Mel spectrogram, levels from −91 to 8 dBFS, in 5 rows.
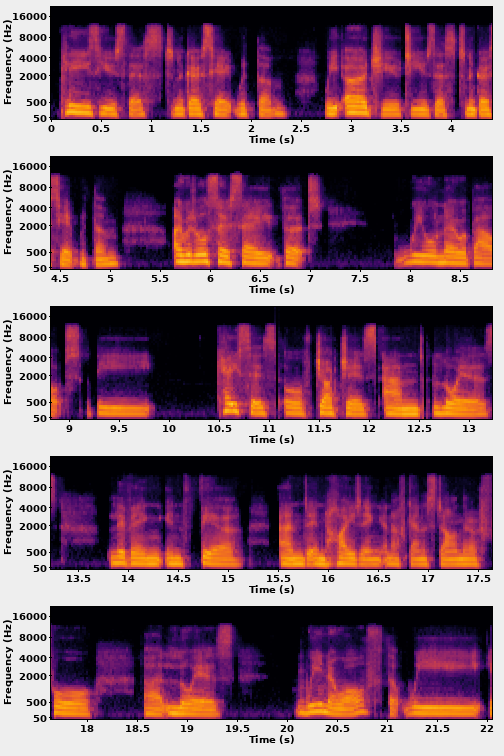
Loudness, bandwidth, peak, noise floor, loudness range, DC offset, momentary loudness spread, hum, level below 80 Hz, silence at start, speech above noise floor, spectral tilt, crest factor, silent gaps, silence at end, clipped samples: -19 LUFS; 12.5 kHz; -2 dBFS; -73 dBFS; 3 LU; under 0.1%; 10 LU; none; -72 dBFS; 0.1 s; 55 dB; -6.5 dB/octave; 18 dB; none; 0 s; under 0.1%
